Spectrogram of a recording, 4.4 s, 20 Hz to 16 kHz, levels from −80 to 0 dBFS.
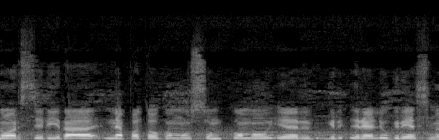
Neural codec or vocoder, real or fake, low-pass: none; real; 14.4 kHz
